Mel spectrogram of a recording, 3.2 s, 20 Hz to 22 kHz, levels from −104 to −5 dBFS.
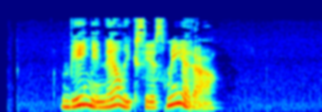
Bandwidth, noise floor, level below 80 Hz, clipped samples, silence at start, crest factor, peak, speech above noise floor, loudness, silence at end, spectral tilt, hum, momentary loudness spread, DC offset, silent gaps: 11.5 kHz; -73 dBFS; -76 dBFS; under 0.1%; 0.6 s; 20 dB; -6 dBFS; 51 dB; -22 LUFS; 1.1 s; -3.5 dB/octave; none; 10 LU; under 0.1%; none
